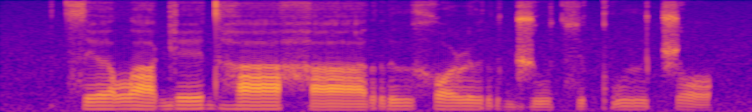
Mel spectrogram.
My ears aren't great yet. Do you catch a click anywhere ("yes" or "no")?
no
